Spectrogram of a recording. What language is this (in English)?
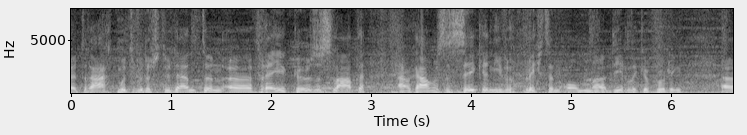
Dutch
